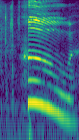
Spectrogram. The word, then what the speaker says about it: who: What's going on with this word? I see I have two hearts. I have to know this part by heart. All right. All of my letters actually get a heart this time.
